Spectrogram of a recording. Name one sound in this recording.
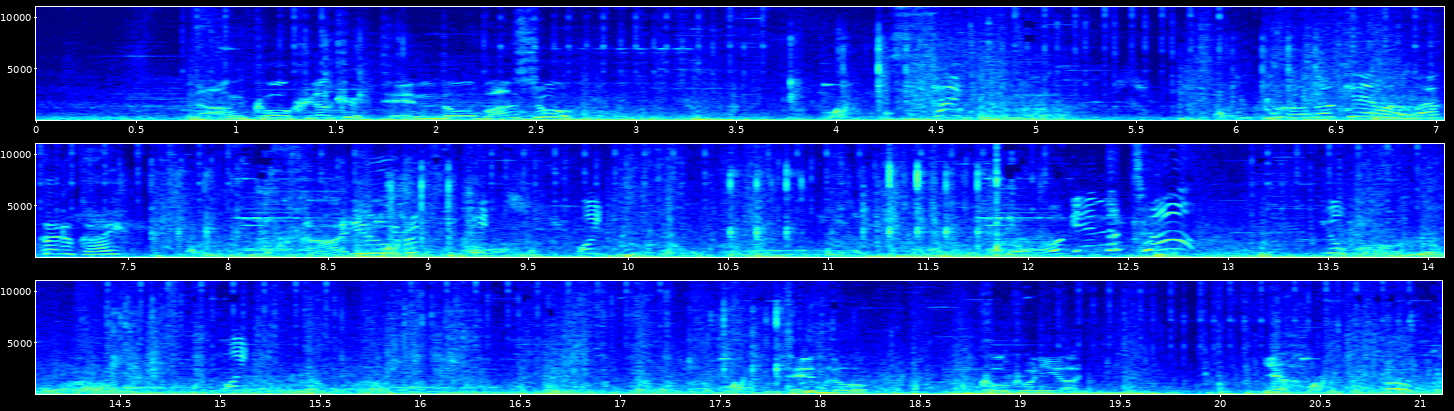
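Magic blasts and sword slashes crash and whoosh in a fast fight.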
